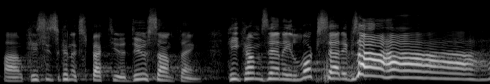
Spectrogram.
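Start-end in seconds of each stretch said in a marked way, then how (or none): 3.6-4.9 loud, high, drawn-out "aah"; horrified cry. Acted. Doctor seeing diseased skin, horrified cry. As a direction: cry out at a ghastly sight.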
